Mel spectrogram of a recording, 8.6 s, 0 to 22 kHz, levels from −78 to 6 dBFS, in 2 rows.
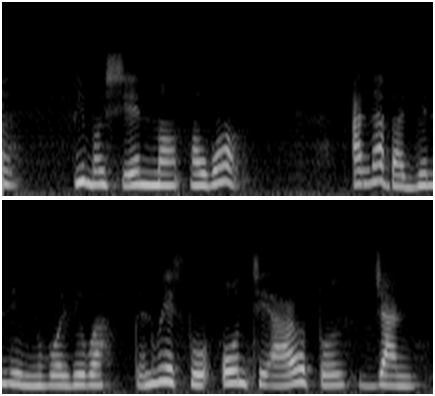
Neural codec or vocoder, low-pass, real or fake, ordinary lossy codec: codec, 16 kHz, about 1 kbps, DyCAST, with the encoder's durations; 7.2 kHz; fake; MP3, 96 kbps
